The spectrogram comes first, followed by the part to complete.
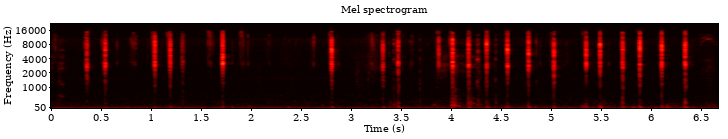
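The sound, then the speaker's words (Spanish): Quick, irregular tapping clicks of someone typing a text message on a phone, dozens of crisp light ticks in bursts with short pauses, over a faint low hum and no voices. “¿Eso qué es? Está escribiendo un mensaje de texto.”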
